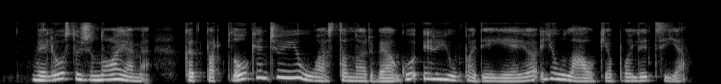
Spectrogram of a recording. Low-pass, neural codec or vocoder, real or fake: 7.2 kHz; none; real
